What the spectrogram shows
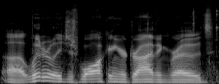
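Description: A man hosts a casual podcast from inside a truck. His voice sits at a medium pitch, and he talks in a conversational, unscripted way. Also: fairly quick. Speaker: podcast host. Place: inside a truck being driven.

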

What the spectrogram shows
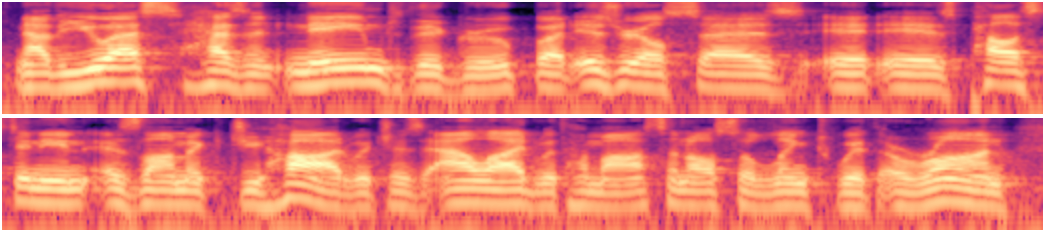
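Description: A man filing a news report as a correspondent, explaining in a measured way. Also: fairly low pitch.

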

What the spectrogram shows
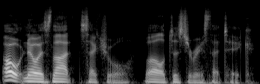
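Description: Gravelly, deadpan man. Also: on the low side, moderate pace, no room sound, clean studio sound. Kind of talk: casual chat with recorded takes.

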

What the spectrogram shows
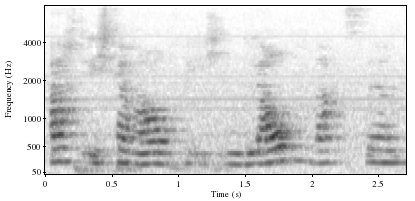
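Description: At a church service, a woman preaches emphatically to her congregation, full of rhetorical questions. Her medium-pitched, steady voice is a little slow, with a touch of hiss or hum, recorded from a distance in an echoey room with faint ambience.

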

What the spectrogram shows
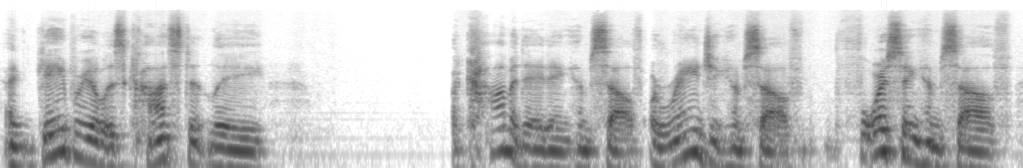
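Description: A literature scholar with a medium-pitched, slightly rough voice, wide pitch swings and vocal fry takes his time discussing a story. His manner is reflective and lecture-like, with many restarted phrases and checks of "right?".

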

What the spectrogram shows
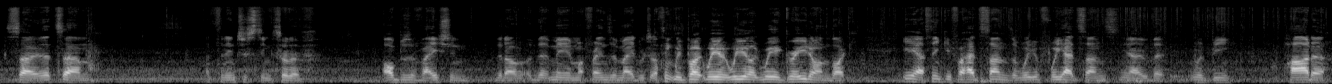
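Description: With a low voice and flat delivery at a moderate pace, an Australian man in his thirties from country Victoria rambles through a casual solo podcast. He's blunt and profane with frequent ums, and his iPhone recording is full of traffic and street noise.

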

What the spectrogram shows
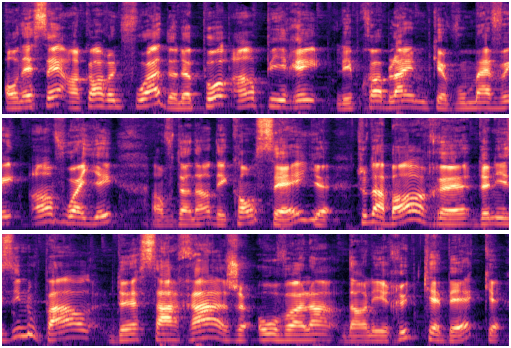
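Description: A man's voice: a little high, expressive, unhurried, few pauses, fairly bright tone. A man from Quebec with a Québécois accent, hosting a casual comedic chat show and laughing often. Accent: Québécois French. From Quebec, Canada. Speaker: host.

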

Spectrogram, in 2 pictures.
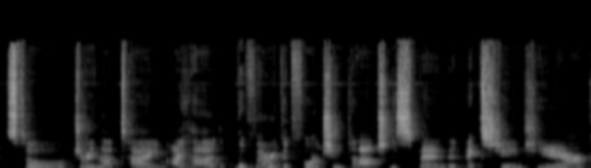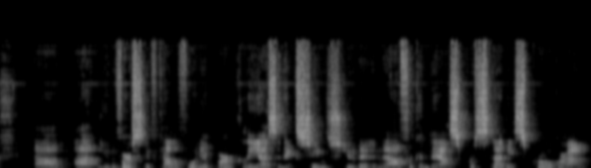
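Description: A man from Barbados, a guest author answering interview questions in a measured, thoughtful way with some fillers. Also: on the low side, pushed and bright, slightly rough, low-quality recording. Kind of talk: academic interview.

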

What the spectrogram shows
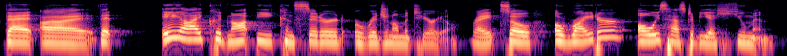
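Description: Emphatic woman with a lowish voice. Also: expressive, normal speed. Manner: emphatic, colloquial, checks in with "right?". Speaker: writers' union representative. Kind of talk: unscripted explanatory talk on contracts.

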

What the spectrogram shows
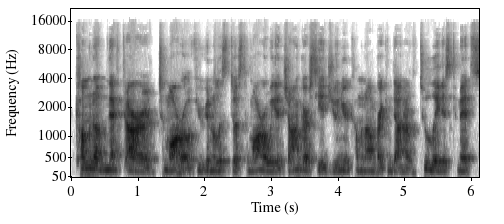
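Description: A sports podcast host with a lowish, forceful voice broadcasts a casual show to live viewers from inside a wooden cabin. He is informal and enthusiastic, and the roomy cabin leaves clear echo around his words.

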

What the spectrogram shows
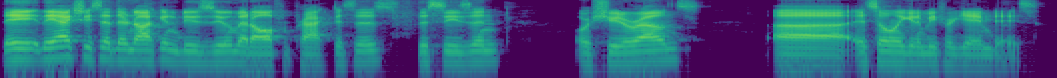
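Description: A man's voice: medium pitch, normal speed, bright, forceful tone, clean tone. A man who is a sports reporter, talking as a guest on a casual sports podcast, playful and teasing and laughing often.

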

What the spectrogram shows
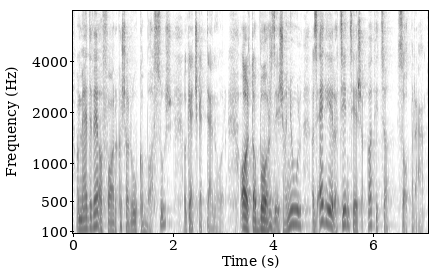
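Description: A middle-aged man reading a children's story in a playful, expressive way, lingering on words. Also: mid-range voice, creaky.

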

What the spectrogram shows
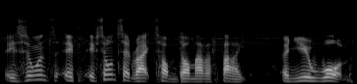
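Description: Higher-voiced man bantering. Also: animated, fairly quick, poor audio. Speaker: co-host of a football fan podcast. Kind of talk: casual banter and live match reaction.

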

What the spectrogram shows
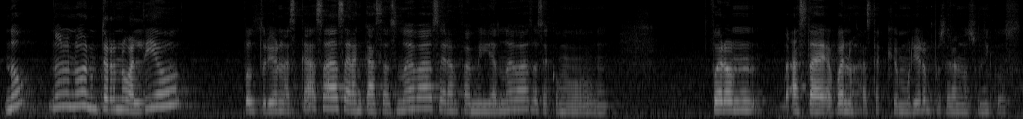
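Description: A woman's voice: fairly high pitch, a little fast, creaky, a little hiss or hum. A young woman with a Mexican accent, chatting casually as a guest and acting out the voices in her stories. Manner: chatty, animated retelling with quoted voices. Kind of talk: casual storytelling. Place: coworking space.

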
